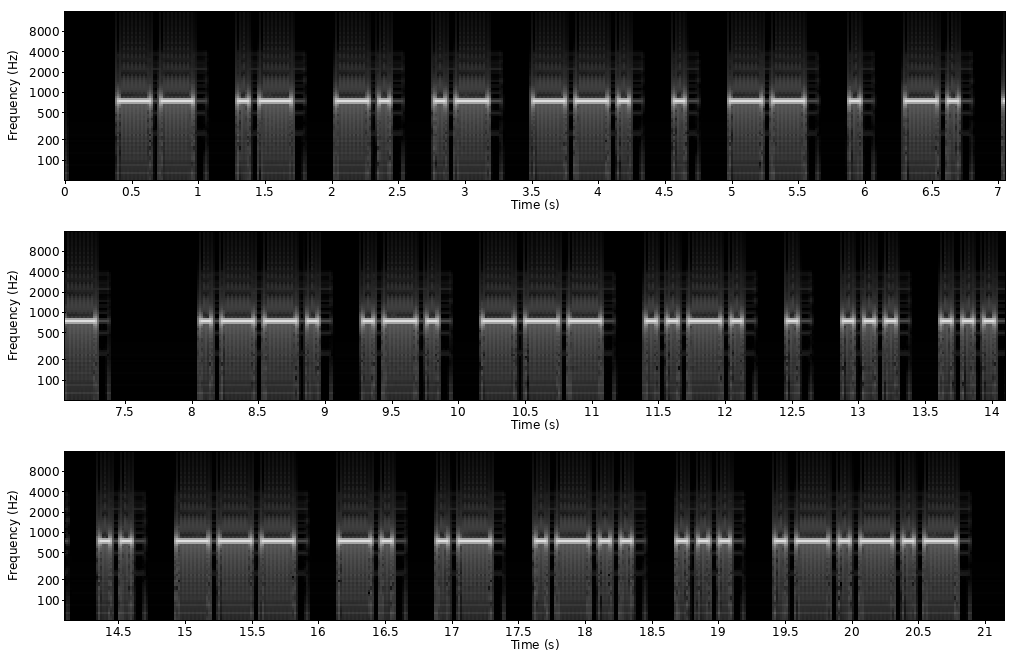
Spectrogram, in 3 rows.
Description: Morse code, heard as a keyed tone, about 15 wpm, spaced as for 13 wpm, 750 Hz. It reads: MANAGEMENT PROFESSIONALS.
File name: cwa / W1AW-Level2 / 13WPM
